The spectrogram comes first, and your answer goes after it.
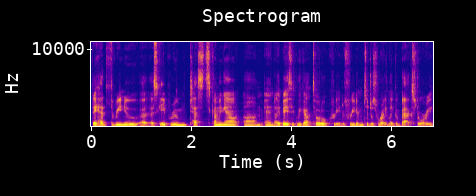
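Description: Fairly quick speech from a man with a fairly low pitch, vocal fry, and ordinary pitch variation. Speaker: tutor. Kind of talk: casual chat.

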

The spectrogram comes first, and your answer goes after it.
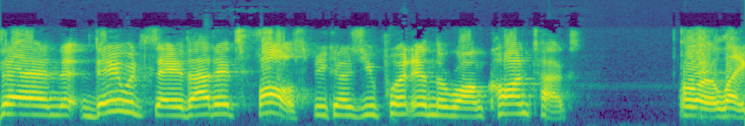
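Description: Her pitch fairly high and ordinarily varied, a woman speaks at a fairly slow pace.

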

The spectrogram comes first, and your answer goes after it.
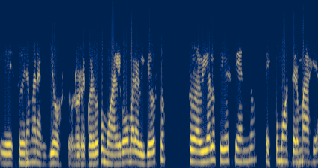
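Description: A woman with a Venezuelan accent speaks at medium pitch. Her intonation is fairly even and her loudness very even. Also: moderate pace. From Venezuela, Puerto La Cruz. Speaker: singer-songwriter. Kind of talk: interview.

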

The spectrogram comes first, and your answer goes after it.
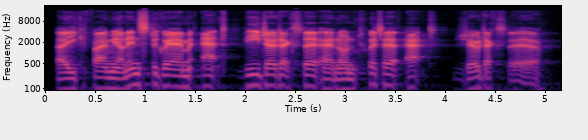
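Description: The speaker has a London accent. The recording is very clean, with a silent background. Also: man. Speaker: gaming podcast co-host. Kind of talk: casual chat. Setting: home studio recording.

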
